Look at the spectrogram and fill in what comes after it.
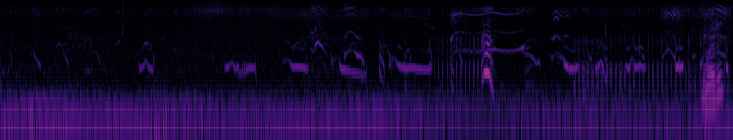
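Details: Seven Cockapoo puppies playing outdoors give repeated high, thin whines and squeaky whimpers, short rising and falling notes overlapping irregularly, with a steady low hum and occasional louder yelps near the end.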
